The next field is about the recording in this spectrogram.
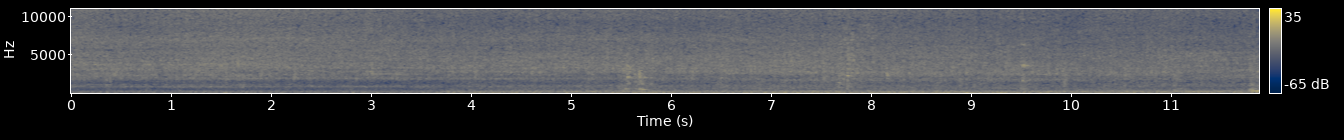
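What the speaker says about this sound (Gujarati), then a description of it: "ટમેટાને ફ્રાય કરીશ." Tomatoes fry in a pan without tempering for a Punjabi sabji gravy, giving a steady, close, continuous sizzle and hiss with no talk.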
